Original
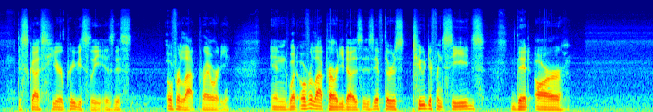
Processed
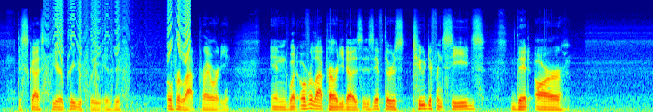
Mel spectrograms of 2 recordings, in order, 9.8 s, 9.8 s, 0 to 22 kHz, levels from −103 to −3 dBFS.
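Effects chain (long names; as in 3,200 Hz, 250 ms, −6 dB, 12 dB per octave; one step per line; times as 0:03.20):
0:00.64–0:02.85: sample-and-hold swept by an LFO 10×, swing 60% 3.9 Hz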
